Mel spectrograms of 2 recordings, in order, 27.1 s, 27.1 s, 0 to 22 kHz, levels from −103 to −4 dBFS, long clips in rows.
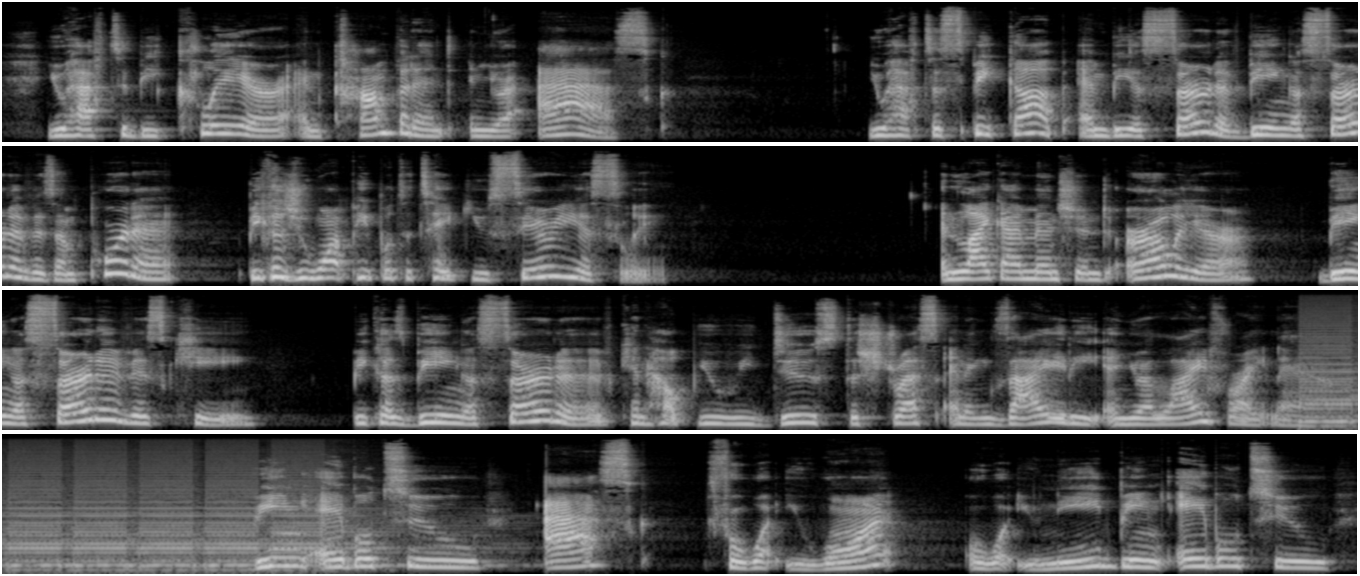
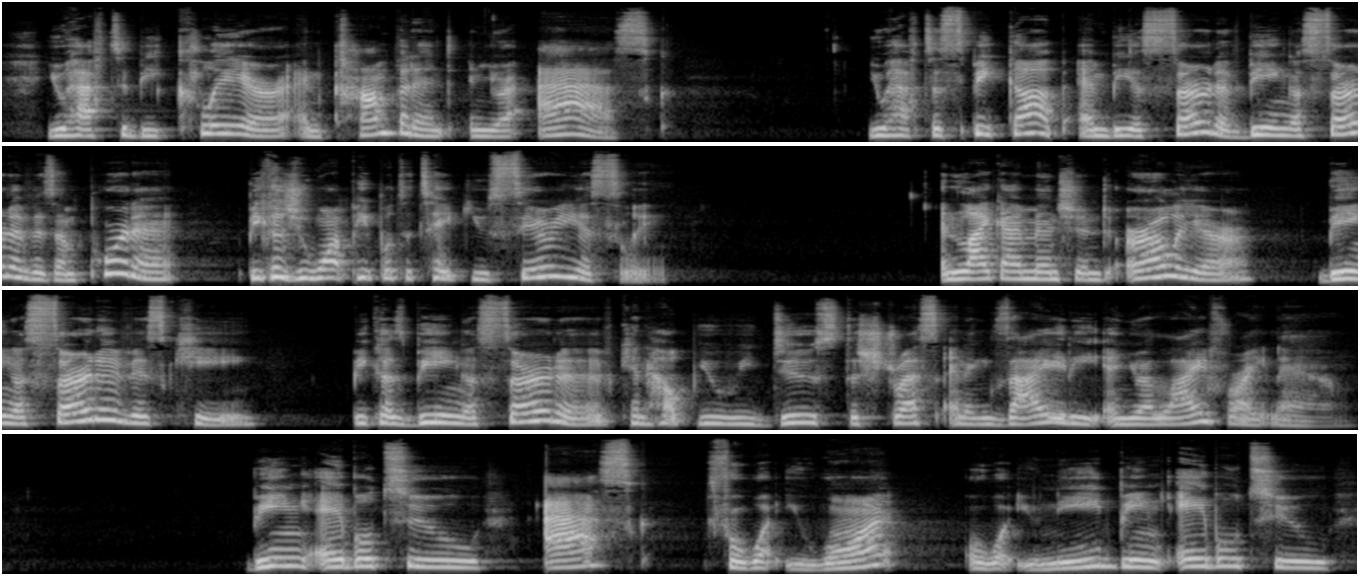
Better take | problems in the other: second | alarm; noticeable; from 20 to 23 s; peak 10 dB below the speech

